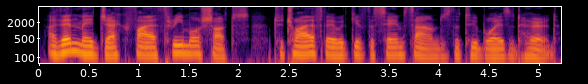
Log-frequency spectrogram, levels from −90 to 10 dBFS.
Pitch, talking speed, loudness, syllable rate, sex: 125 Hz, 265 wpm, -20 LUFS, 4.8 syllables/s, male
